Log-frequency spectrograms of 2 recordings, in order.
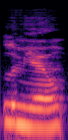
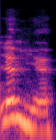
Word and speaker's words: Lemieux: couple Brennon and Alexa Lemieux decide. Why am I pronouncing it like that? Lemieux. Their last name is French and it means the best.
